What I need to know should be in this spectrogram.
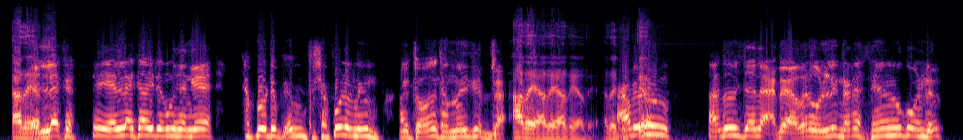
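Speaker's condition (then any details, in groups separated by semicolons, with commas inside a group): Cerebral palsy; present from birth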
